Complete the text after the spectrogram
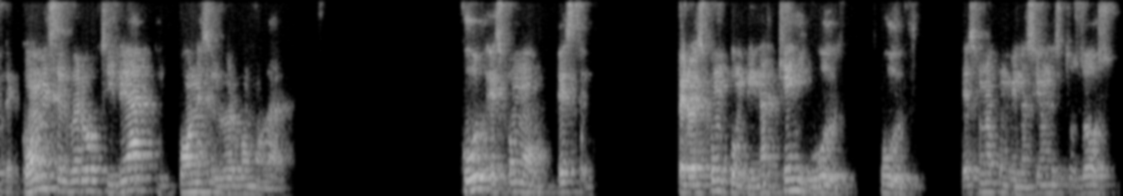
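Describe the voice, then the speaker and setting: A man's voice: mid-range voice, a little mellow. Man, English teacher, patient step-by-step explaining, roomy echo, distant from the mic. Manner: explains slowly, repeats example sentences. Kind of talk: classroom grammar lesson.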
